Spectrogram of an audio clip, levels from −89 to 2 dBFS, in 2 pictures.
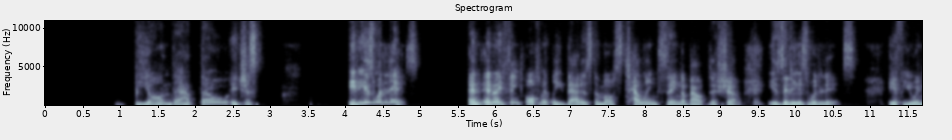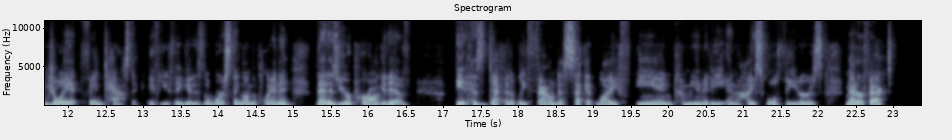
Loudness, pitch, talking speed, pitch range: -25 LUFS, 185 Hz, 170 wpm, 155-210 Hz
